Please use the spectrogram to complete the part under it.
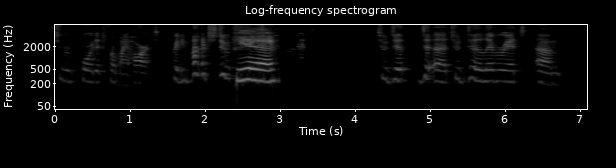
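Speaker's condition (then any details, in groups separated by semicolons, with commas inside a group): Stuttering; stuttering since childhood, grew up in the Philippines, covert, never had speech therapy, Self-Coaching Scholars curriculum by Brooke Castillo; fluency varies by month and day, some days cannot use phone without stuttering; blocks, stumbles on words, switches words to sound fluent, cannot swap medical terms, stutters less when confident; repeated sounds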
